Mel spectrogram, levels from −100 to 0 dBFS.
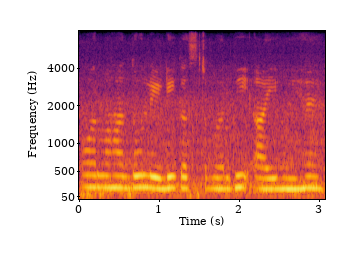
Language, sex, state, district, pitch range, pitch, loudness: Hindi, female, Chhattisgarh, Raipur, 190-210 Hz, 200 Hz, -14 LUFS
